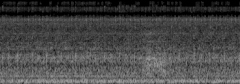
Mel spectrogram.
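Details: Ford Focus with a head gasket leak pressurizing the cooling system, after Steel Seal, idling after a four-mile run: smooth low hum with no misses or knocks. Top hose now soft, temperature gauge just below halfway; normal idle.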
